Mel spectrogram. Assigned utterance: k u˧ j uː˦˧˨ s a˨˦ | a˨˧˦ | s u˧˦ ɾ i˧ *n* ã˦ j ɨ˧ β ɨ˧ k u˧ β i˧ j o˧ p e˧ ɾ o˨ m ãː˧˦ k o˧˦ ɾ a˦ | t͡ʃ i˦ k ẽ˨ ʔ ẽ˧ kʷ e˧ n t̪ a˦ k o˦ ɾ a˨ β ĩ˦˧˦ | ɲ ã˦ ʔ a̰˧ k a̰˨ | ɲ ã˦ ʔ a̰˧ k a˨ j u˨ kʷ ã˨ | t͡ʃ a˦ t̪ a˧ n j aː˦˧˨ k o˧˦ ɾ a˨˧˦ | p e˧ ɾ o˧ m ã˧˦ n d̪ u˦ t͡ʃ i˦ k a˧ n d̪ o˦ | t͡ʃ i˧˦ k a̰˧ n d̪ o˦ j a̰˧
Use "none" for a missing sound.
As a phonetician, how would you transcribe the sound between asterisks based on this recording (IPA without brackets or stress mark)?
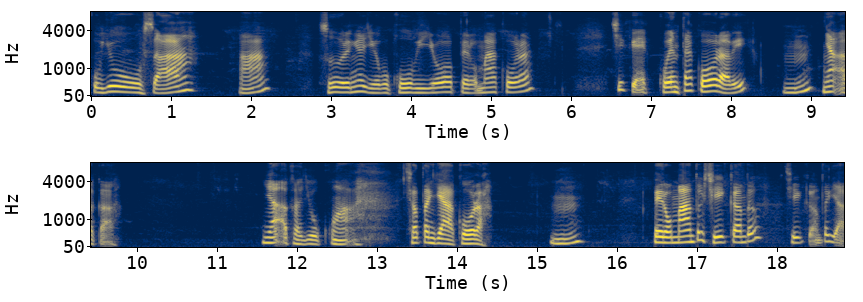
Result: ɲ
